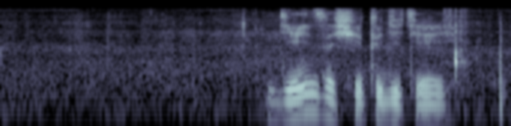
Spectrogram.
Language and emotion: Russian, neutral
